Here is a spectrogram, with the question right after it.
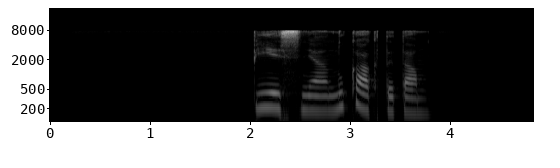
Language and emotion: Russian, neutral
